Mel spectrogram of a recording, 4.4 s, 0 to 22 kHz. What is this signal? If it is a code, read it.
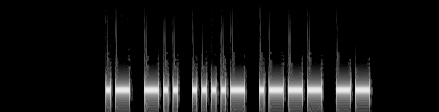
Morse code, heard as a keyed tone, about 25 wpm, 700 Hz. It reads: AD4JM
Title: USA Call Signs - 5 Characters - Repeated 3x - 25wpm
